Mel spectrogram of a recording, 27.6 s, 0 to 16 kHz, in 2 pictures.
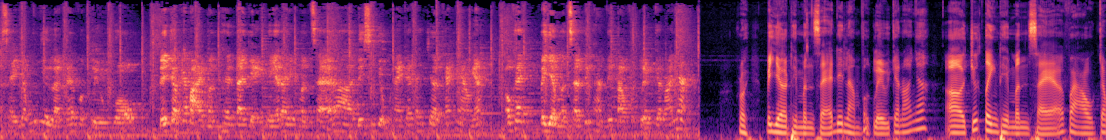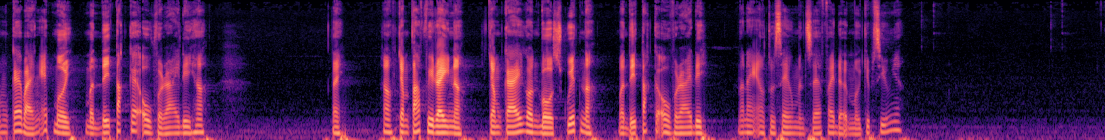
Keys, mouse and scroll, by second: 8.7 ctrl+r, 13.3 click.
